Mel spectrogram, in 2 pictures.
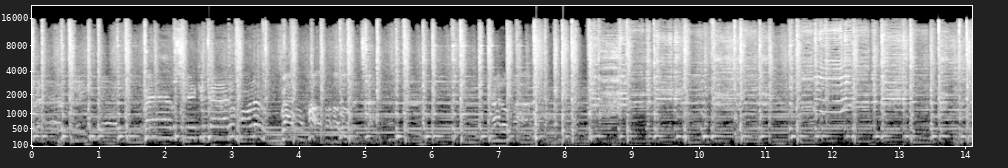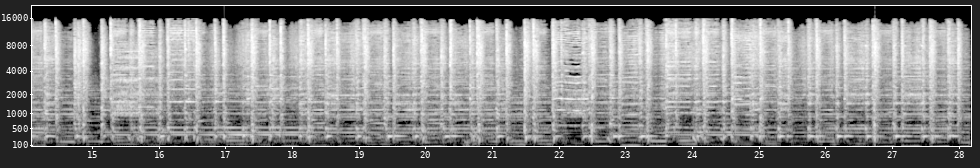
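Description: Live swing-style instrumental break: a harmonica on a neck rack carries the melody with bent notes over a strummed ukulele, upright bass and a snare drum keeping a steady beat.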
